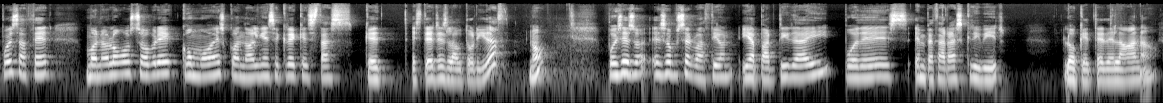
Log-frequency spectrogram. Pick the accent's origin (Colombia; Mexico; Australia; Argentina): Australia; first language English; Spanish is a second language; also born or lived in United States; now in Spain; yo como me crié en Australia y he vivido en Estados Unidos, hablo inglés antes que español. Yo aprendí español a los 10 años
